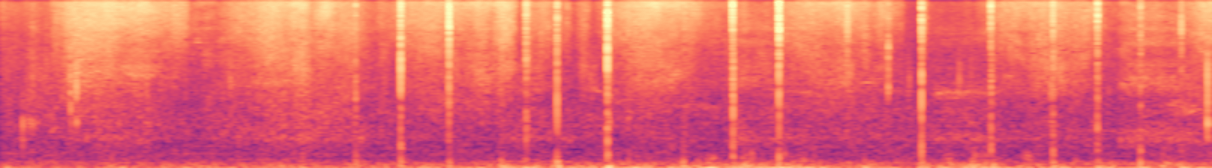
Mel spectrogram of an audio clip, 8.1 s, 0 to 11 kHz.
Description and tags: Field recordings from Sint-Laurens school in Sint-Kruis-Winkel (Belgium) and its surroundings, made by the students of 3th and 4th grade.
